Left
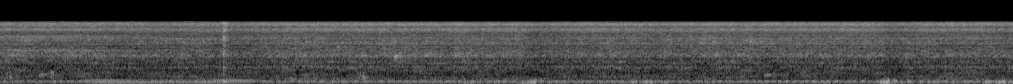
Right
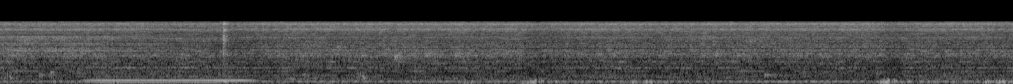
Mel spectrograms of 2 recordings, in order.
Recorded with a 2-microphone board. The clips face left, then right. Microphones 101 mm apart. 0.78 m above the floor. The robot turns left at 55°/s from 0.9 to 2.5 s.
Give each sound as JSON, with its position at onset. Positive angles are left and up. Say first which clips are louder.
{"t": 0.0, "sound": "running water", "louder": "even", "azimuth_deg": 155, "distance_m": 1.5}
{"t": 2.2, "sound": "a dropped coin", "louder": "left 1 dB", "side_deg": 35, "distance_m": 1.3}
